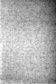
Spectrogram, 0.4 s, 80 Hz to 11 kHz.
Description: tom, 90's kit; Rhythm Section

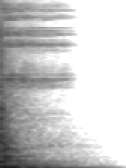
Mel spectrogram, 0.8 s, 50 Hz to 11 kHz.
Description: DM5 Perc, Alesis DM5 drum machine

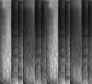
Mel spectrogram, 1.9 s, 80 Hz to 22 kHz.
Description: Clubhouse Loop 128 BPM

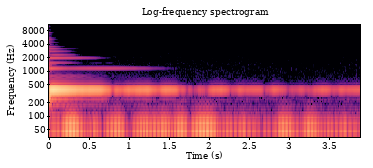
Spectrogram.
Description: G3 HARP; USB Soundscan vol.62; AKAI

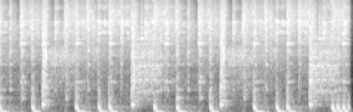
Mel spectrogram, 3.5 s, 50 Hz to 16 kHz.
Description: hectic funk, Deep House 135bpm

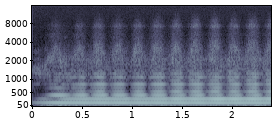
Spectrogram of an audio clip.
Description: FLT, Bass Flute, BsFlt vib

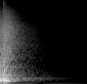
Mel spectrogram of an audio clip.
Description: FLAM, Vintage Snare Drum; 7X14; Q Up Arts; Johnny.C's Vintage Snare Drum

